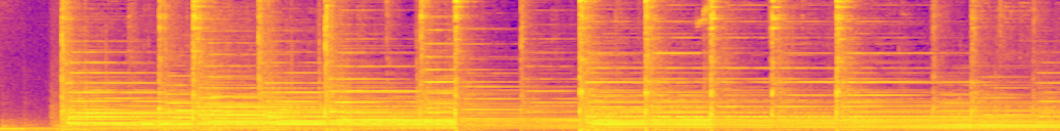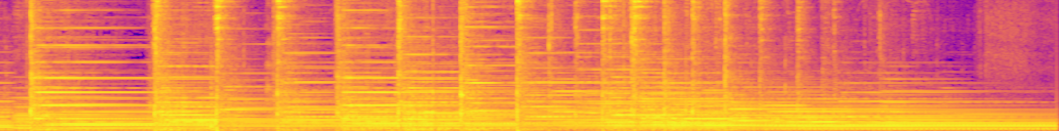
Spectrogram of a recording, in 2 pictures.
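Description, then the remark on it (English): Automatic carillon tower bells ring continuously in a steady, overlapping pattern of bright, resonant strikes, loud and reverberant with a sustained hum beneath, carrying on without any voices. “And in about a minute, we'll have the automatic. I usually let that die away a bit.”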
